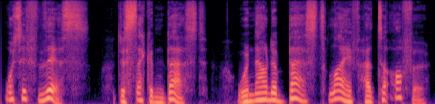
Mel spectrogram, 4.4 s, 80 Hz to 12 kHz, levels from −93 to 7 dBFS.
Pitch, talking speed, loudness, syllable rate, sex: 155 Hz, 195 wpm, -19 LUFS, 4.6 syllables/s, male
